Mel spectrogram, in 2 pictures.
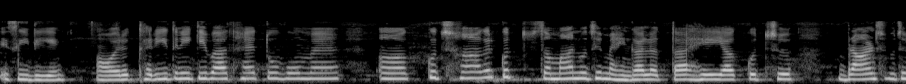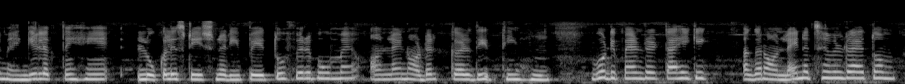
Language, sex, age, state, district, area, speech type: Hindi, female, 18-30, Madhya Pradesh, Ujjain, urban, spontaneous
